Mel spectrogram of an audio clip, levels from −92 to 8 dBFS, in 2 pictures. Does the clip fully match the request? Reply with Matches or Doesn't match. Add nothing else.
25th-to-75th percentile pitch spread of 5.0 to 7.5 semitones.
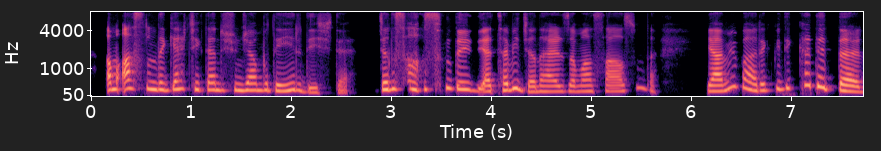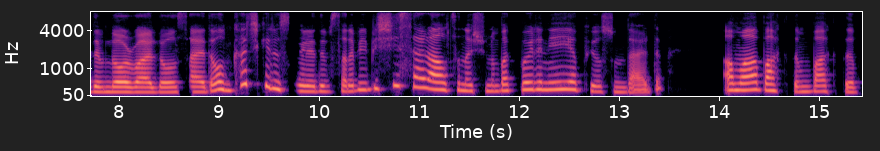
Matches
